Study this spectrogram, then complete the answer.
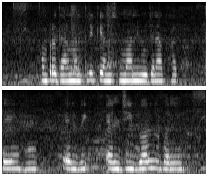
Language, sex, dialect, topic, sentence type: Bhojpuri, female, Western, banking, question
